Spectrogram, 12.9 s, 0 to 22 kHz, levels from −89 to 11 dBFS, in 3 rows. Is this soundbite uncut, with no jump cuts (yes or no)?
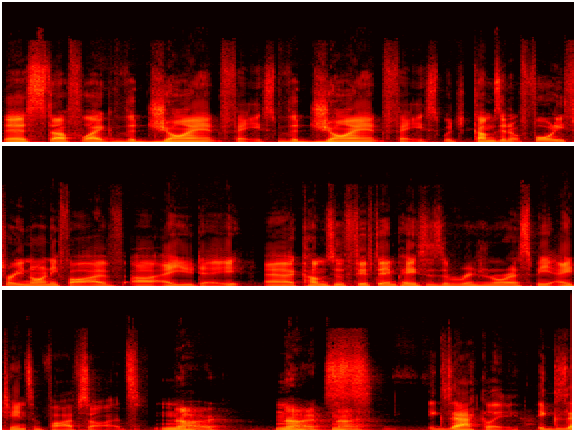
no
